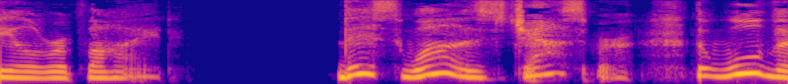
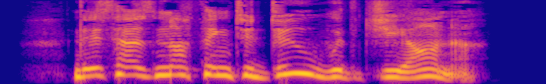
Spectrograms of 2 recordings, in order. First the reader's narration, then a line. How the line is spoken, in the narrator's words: Castile replied curtly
